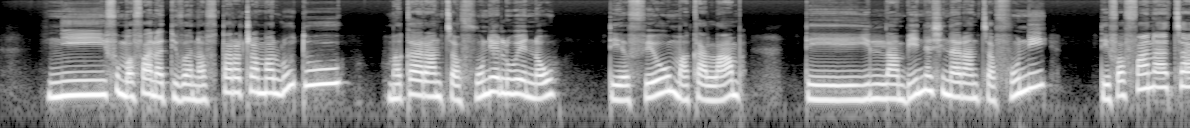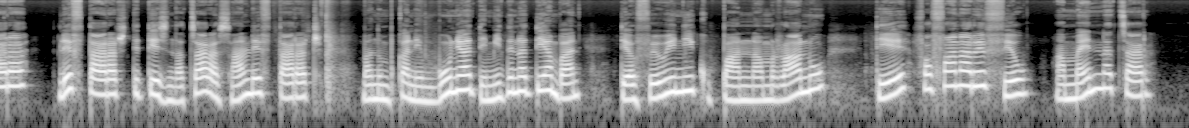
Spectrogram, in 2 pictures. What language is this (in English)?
Malagasy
